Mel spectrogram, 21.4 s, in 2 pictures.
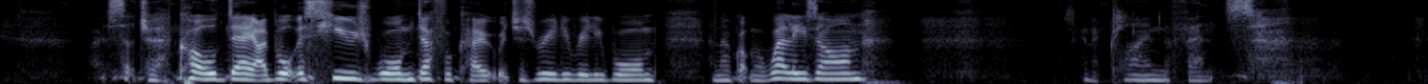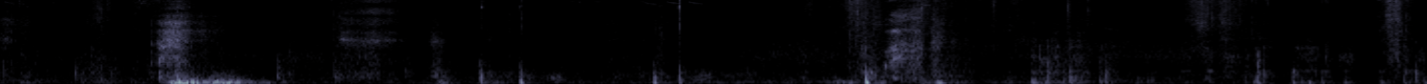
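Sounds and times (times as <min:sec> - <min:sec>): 
speech: 0:00.7 - 0:06.7, 0:08.1 - 0:09.8
footsteps crunching through dry fallen leaves: 0:19.6 - 0:20.3, 0:21.0 - 0:21.4.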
